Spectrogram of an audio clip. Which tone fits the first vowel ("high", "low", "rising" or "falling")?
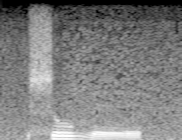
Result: high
